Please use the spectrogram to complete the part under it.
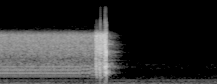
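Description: A two-way radio squelch clicks off sharply.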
